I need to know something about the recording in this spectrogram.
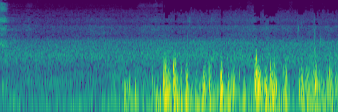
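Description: Wind buffeting a phone microphone outdoors: irregular low rumbling gusts that set in about a second and a half in, over a steady background hiss.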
